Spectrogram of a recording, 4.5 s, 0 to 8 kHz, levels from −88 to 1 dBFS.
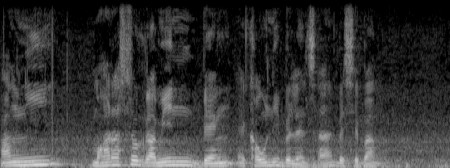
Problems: constant background noise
